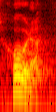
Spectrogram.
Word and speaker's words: Gouda: It's spelled Gouda, but when I was in Holland, I learned they have a hard cheese, so that's Gouda to them, and they're the ones that make it.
